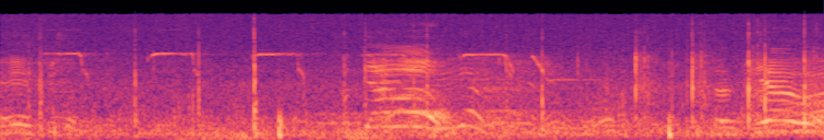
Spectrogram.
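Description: Players' voices calling out across a football pitch, loudest about halfway through and again near the end, with a few sharp knocks in between.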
